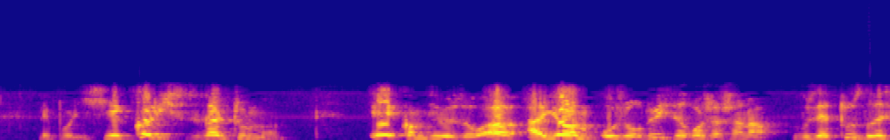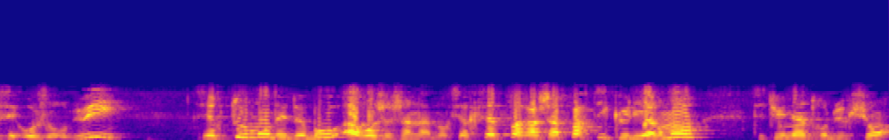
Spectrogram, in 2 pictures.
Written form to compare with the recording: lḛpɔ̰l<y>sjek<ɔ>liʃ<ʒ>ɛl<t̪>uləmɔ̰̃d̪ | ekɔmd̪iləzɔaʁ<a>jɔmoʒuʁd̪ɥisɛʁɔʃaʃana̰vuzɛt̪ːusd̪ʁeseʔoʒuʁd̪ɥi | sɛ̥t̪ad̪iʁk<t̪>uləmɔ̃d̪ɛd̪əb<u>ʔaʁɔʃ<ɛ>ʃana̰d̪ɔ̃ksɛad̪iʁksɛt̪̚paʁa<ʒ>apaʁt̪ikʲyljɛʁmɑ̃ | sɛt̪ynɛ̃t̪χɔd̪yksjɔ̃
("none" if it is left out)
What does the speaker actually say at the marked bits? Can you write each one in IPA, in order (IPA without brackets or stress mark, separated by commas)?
i, ɔ, ʁ, t̪, a, t̪, u, a, ʃ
